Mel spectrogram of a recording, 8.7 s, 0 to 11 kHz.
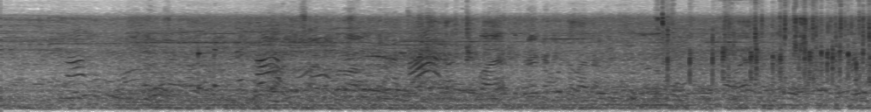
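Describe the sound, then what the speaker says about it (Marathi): A crowd claps steadily through the opening ceremony of the Malvani festival 2024 at Shivainagar in Thane, with sustained dense applause while a voice calls out over it and festive music plays in the background. "जोरदार टाळ्या आपल्या सर्वांच्या टाळ्यांच्या गजरामध्ये"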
